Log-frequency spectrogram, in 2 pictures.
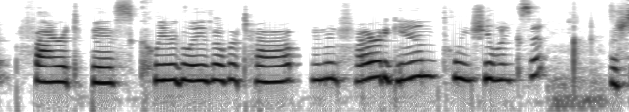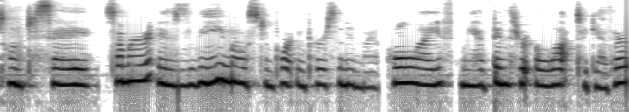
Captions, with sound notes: fire it to bisque clear glaze over top and then fire it again. Hopefully she likes it. [POP!] I just wanted to say Summer is the most important person in my whole life. We have been through a lot together.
